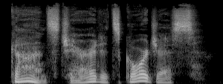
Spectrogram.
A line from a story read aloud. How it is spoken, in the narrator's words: Danny breathed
